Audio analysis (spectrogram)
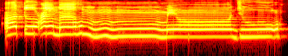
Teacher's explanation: उसके बाद यहाँ पर देखें नून साकिन है, उसके बाद जीम है, तो यहाँ पर इक्फा है। इक्फा में गुन्ने के साथ हमने नून को छुपाना भी होता है। कैसे? अतअमहुम मिन जू', इसको हम मिन नहीं पढ़ सकते, इसको हमें पढ़ना है मिन जू'।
